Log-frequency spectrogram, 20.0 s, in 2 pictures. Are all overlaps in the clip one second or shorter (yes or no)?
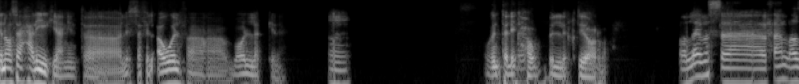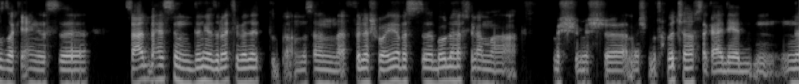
yes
